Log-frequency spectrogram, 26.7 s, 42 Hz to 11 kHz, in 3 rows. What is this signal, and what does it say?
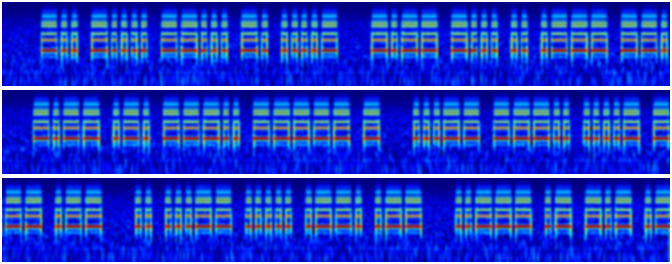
Morse code, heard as electronic beeps, machine-sent, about 18 wpm, 450 Hz. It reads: D67N4 YBIJG YR80T 384OW I35PW …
